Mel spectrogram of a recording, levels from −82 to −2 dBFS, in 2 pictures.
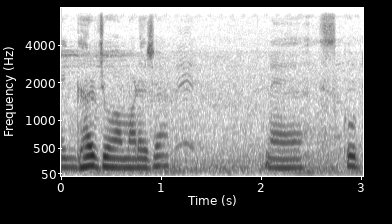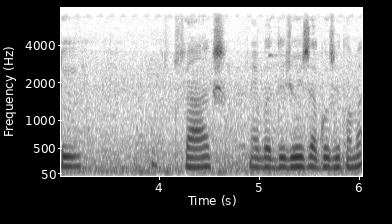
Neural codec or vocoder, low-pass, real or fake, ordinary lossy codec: none; 7.2 kHz; real; none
